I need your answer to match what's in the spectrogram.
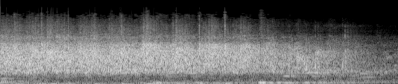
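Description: Loud, dense applause from a large crowd of farmers in a pavilion welcoming a leader of the Confederación Nacional de Panicultores, a steady wash of many hands clapping at once that holds strong before tapering off toward the end.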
